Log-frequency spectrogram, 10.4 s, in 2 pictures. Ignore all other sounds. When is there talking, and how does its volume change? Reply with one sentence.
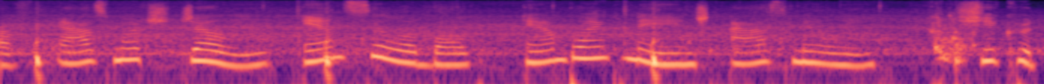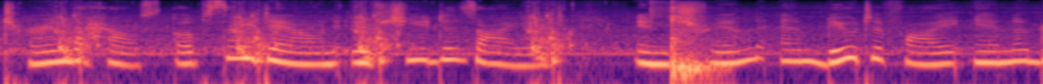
The talking can be heard from 0.0 to 10.3 s, at a steady volume.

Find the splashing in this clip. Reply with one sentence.
The splashing can be heard from 0.1 to 8.9 s.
